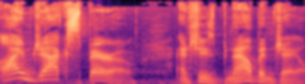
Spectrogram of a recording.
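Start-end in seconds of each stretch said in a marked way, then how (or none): none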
